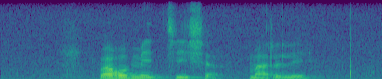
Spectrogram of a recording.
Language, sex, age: Northern Sotho, male, 22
